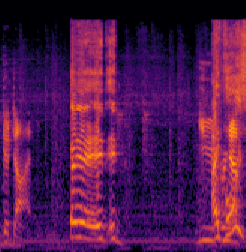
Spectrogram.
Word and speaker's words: Godot: or goto it's called good dot oh yeah i've always called it uh like the like the ace attorney character yeah but i think you actually do pronounce the t it's that's weird yeah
